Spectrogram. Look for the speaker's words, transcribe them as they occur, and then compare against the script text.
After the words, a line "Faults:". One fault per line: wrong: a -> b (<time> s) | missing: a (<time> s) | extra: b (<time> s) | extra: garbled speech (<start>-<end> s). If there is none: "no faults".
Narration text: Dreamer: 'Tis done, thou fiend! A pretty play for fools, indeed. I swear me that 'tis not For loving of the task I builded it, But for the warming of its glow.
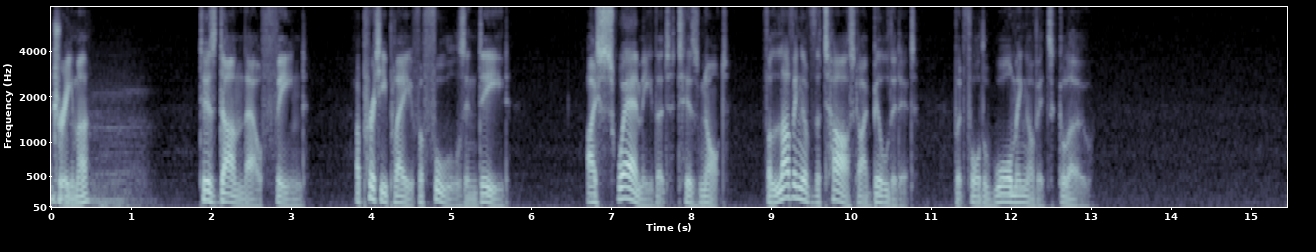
Dreamer: 'Tis done, thou fiend! A pretty play for fools, indeed. I swear me that 'tis not For loving of the task I builded it, But for the warming of its glow.
Faults:
no faults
